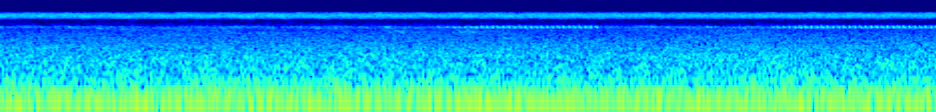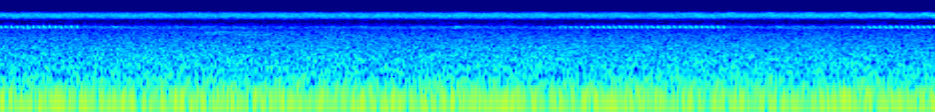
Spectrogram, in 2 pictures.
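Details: Crickets and other insects in a calm forest near a mountaintop, live field recording: a steady high insect drone with intermittent bright trilling bursts every few seconds, over a constant low rumble of wind through foliage.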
